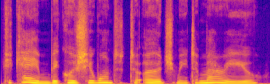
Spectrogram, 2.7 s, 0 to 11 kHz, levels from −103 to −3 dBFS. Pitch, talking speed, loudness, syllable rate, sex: 210 Hz, 245 wpm, -16 LUFS, 6.4 syllables/s, female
